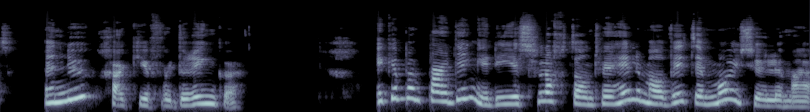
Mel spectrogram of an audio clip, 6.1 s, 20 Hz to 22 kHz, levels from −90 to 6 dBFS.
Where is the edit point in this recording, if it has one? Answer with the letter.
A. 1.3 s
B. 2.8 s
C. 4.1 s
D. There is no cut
B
